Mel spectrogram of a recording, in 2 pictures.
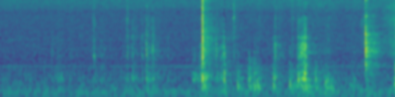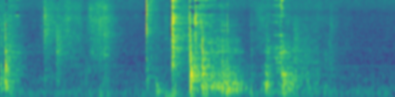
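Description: Handling noise: scattered clicks, knocks and light rattles of a small metal attenuator box and its cable connectors being moved and plugged in on a wooden desk, starting about two seconds in and busiest near the six-second mark.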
